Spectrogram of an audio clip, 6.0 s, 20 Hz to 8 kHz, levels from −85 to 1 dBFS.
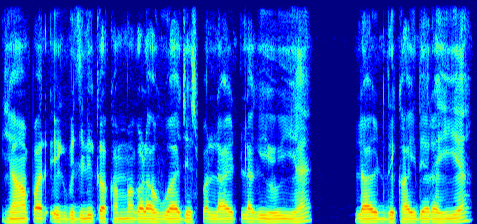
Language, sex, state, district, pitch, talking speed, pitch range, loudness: Hindi, male, Chhattisgarh, Jashpur, 115 Hz, 200 wpm, 115-120 Hz, -25 LUFS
